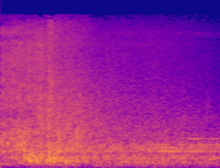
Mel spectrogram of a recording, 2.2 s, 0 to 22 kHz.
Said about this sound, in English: Under a pre-dawn sky, waves gently lap against an indigo shore. September 11th, 2001.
